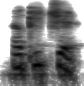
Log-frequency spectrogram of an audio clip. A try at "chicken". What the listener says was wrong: Chicken. Okay, not kitchen. Chicken. Can you say that?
